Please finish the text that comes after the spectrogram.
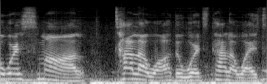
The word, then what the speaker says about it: talawa: Jamaicans they have this saying Li but with talawa yes did I say it right definitely little but with talawa is it so explain to us what that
